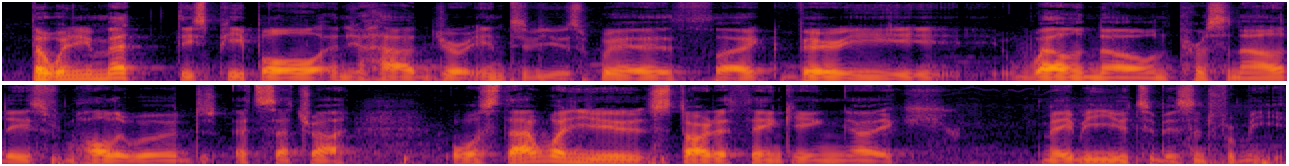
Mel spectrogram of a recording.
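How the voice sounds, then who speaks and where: A man with a Swedish accent speaks fairly slowly at a fairly low pitch, with ordinary pitch variation. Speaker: podcast host. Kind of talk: casual interview chat.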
